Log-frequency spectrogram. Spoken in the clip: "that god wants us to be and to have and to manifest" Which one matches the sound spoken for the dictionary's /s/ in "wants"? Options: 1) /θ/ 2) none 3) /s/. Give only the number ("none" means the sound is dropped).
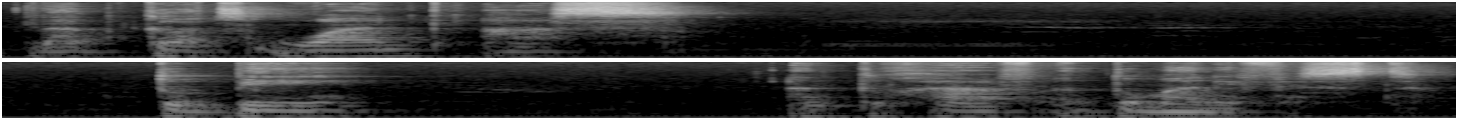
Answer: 2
